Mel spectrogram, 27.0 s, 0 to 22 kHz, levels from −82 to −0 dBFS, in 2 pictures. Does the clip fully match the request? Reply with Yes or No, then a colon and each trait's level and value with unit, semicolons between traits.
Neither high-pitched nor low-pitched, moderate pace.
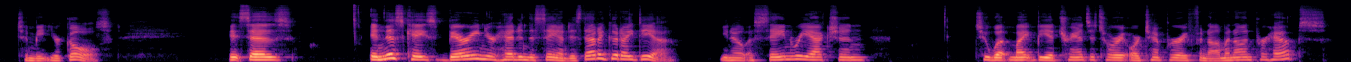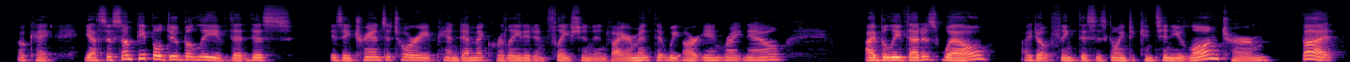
Yes: medium, 160 Hz; average, 160 wpm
